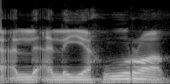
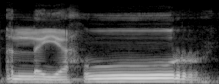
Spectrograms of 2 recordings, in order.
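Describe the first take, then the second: First: Al-yahura with a final A sounded; wrong pausal ending. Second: Al-yahur closed on R, long HUR; pausal ending. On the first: Judge showing the forbidden stop, al-yahura with its last A. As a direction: say al-yahura, voicing the vowel after R. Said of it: "nggak boleh". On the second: Judge showing how to stop on al-yahur, ending long without a vowel. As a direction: chant al-yahur slowly, drawn out, stopping on the R. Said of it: "kalau kita wakaf". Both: Shown as a demonstration.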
